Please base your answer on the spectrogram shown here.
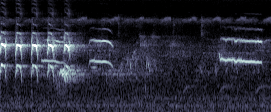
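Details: Sacred kingfisher, Australian bush in Wollemi National Park: five rapid sharp 'kek' notes, then drawn-out squeaky 'tchyeeeur' slurred calls with a quieter stretch of background birds and insects.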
